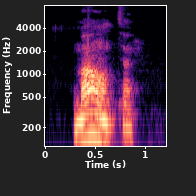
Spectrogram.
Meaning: second-person singular present subjunctive of mentir
- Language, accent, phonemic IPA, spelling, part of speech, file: French, Canada, /mɑ̃t/, mentes, verb, LL-Q150 (fra)-mentes.wav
